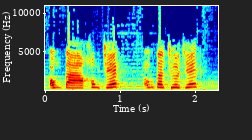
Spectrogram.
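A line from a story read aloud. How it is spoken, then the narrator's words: Sudden loud shout. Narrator (Vietnamese): Hạ Hầu Tinh bỗng hét to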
